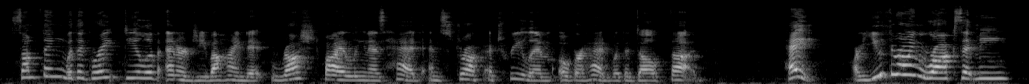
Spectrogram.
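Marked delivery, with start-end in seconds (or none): 7.8-10.1 sudden, startled, high, loud outcry. Lena cries out after something rushes past her head: cried out. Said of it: "Lena cried out".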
